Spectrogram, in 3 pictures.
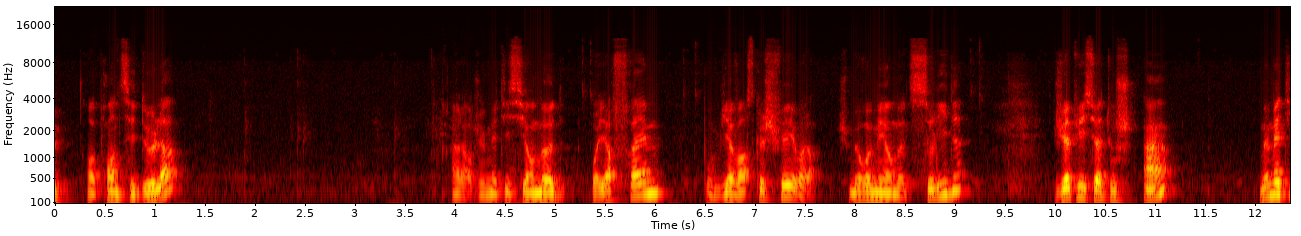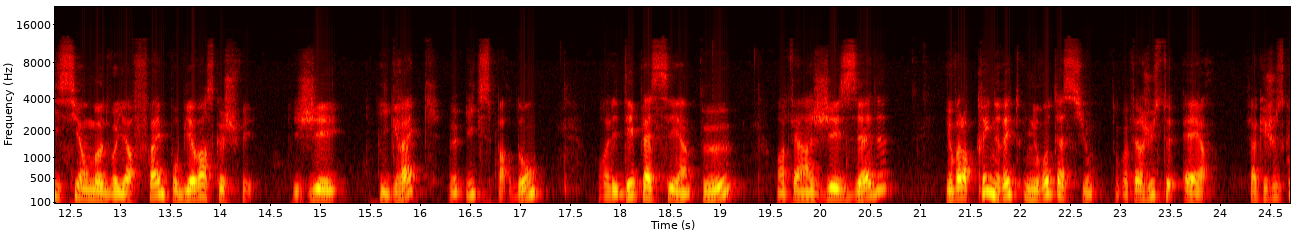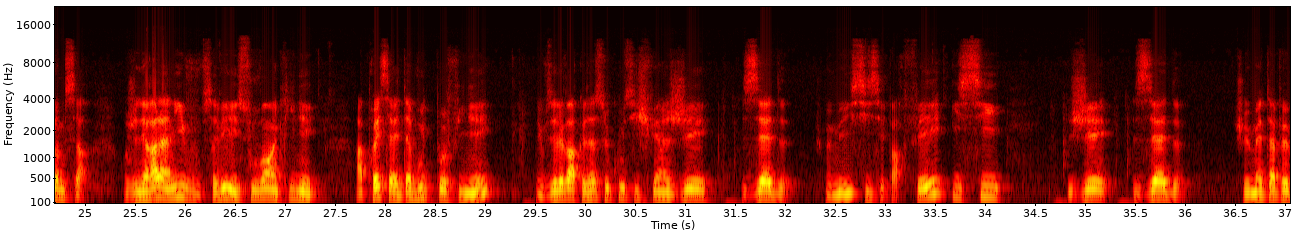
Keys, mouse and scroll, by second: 0.6 click, 1.9-4.5 middle drag, 4.5 z, 6.3 shift+click, 8.2 z, 10.4 KP_1, 12.5 z, 27.3 click, 27.8 scroll up 2, 28.9-29.5 shift+middle drag, 29.5-30.5 scroll up 3, 30.5 g, 33.4 click, 34.7 g.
